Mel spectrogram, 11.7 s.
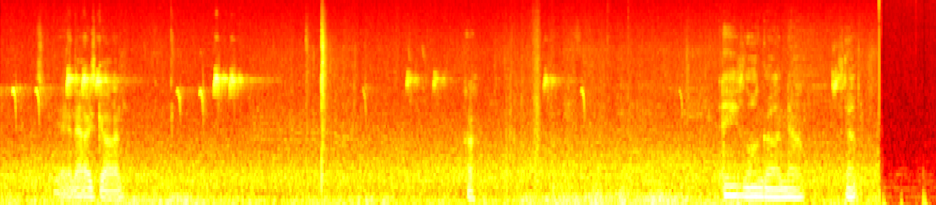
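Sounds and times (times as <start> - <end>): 
bird singing in the top of a tree: 0.0 - 11.0
speech: 0.5 - 1.7, 5.8 - 6.0, 9.0 - 10.8.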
